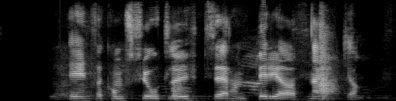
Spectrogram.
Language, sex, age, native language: Icelandic, male, 13, Icelandic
